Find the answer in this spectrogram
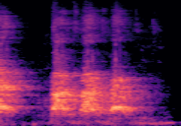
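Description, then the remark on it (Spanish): A female dog that is kept shut in barks a few times in quick succession, loud, the barks rough and slightly frantic, with no one speaking. “Miren, escuchen su ladrido de loca, perra loca.”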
